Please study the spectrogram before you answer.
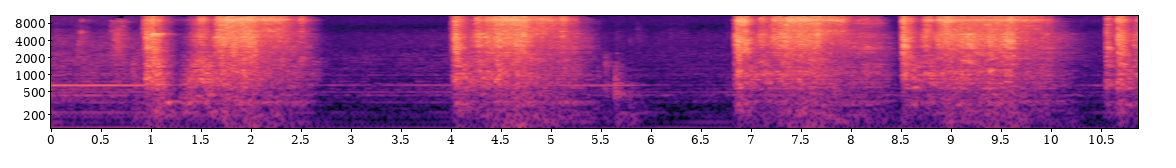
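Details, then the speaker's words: Freshly installed Pinto engine in a MK3 Cortina, first start attempt, battery 12.6 V, lots of petrol put in; starter cranks in several bursts with pauses, never catches; crank no start, owner suspects flooding. "we just need to get the car to start initially we're not starting it could be flooded because I've been fit because I've been fitting that chunk"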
